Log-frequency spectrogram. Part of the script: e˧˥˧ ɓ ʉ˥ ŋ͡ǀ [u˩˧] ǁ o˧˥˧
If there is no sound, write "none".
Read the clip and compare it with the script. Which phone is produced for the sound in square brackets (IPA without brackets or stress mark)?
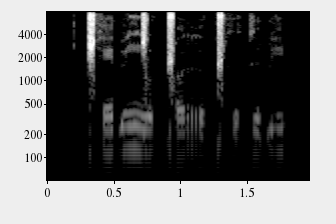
u˧˥˧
